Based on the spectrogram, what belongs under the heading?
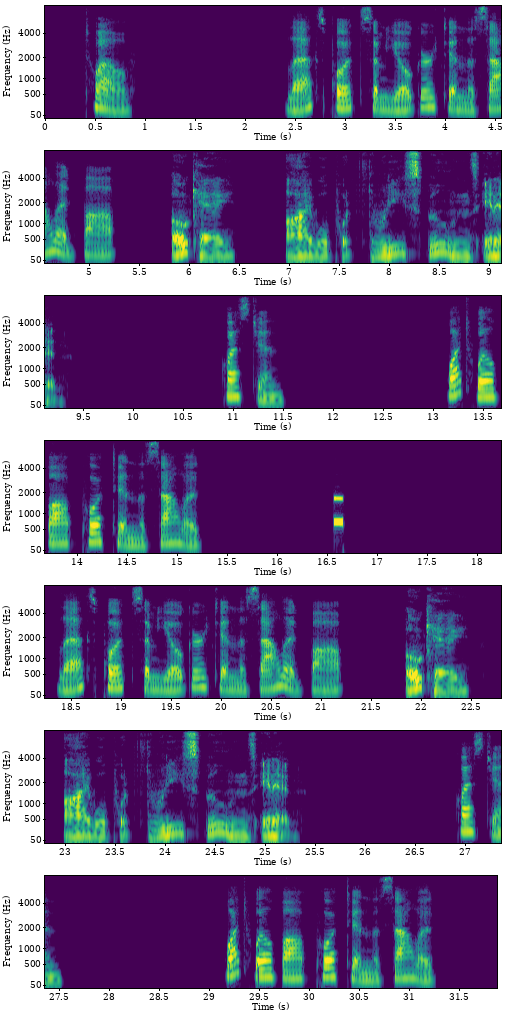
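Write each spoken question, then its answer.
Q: What will Bob put in the salad?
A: Yogurt (3 spoons)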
